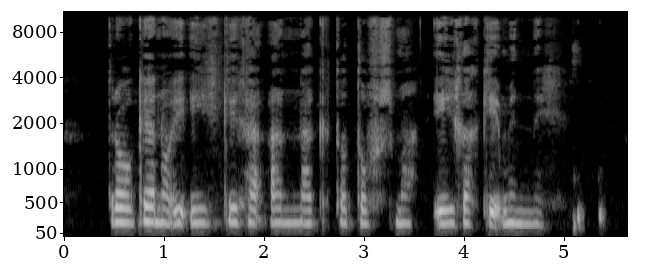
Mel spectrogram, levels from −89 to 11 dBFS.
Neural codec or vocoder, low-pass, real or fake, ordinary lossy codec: none; 9.9 kHz; real; AAC, 64 kbps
